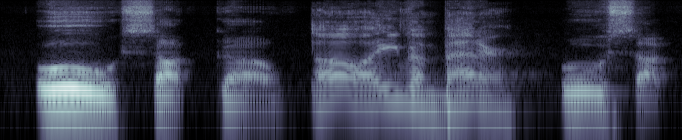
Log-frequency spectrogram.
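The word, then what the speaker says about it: Woo-suk Go: Official pronunciation is not Woo Suck Go. It's Ooh Suck Go.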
